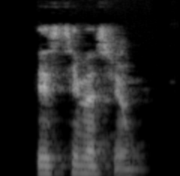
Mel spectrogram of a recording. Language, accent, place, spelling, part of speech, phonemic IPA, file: French, France, Lyon, æstimation, noun, /ɛs.ti.ma.sjɔ̃/, LL-Q150 (fra)-æstimation.wav
- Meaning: obsolete form of estimation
